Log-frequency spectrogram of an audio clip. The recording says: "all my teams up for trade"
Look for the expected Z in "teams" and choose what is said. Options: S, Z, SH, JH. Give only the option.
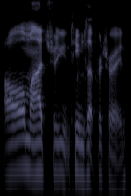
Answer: Z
